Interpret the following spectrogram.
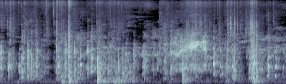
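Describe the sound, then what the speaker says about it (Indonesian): Many chickens clucking nearby in a small home setting, busy overlapping clucks and squawks with a louder rising call midway, close and constant. "di sini tuh agak rada berisik karena di sini tuh banyak banget ayam ya"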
